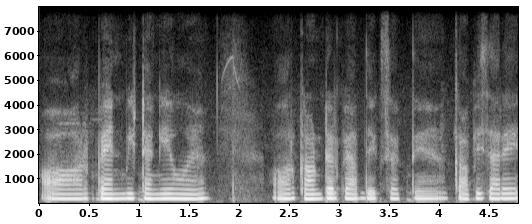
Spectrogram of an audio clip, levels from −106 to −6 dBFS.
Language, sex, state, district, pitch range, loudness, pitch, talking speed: Hindi, female, Bihar, Patna, 195-205 Hz, -17 LUFS, 200 Hz, 200 wpm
